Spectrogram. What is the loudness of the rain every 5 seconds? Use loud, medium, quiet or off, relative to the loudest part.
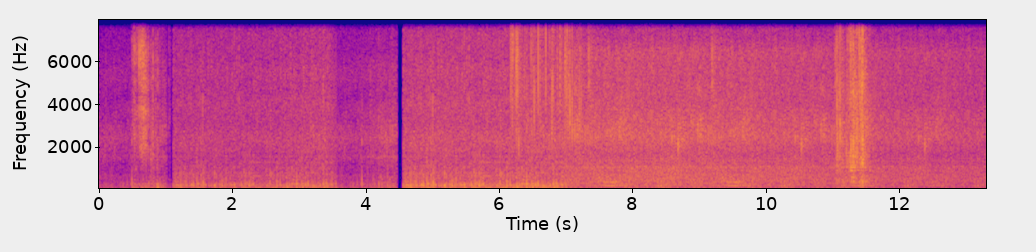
medium, loud, loud.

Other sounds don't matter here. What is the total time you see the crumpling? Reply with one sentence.
The crumpling can be heard for 2 seconds in total.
